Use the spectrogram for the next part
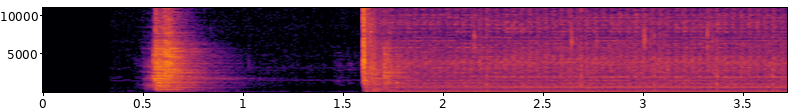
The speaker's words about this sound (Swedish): Då håller den här motorn med ena handen och den andra handen reglerar svarven. Man kan höra hur kolven går upp och ner i motorn då.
